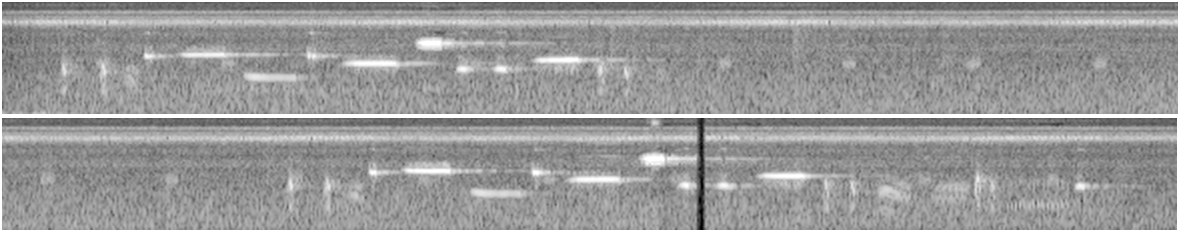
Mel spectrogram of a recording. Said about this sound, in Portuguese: É costume aqui da Amazônia dizer que o irapuru é um pássaro sagrado e que seu canto traz muita sorte para quem ouve. Então, vamos ouvir mais uma vez.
